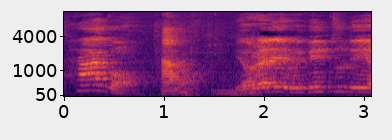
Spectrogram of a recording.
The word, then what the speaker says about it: Hagoun: If I omit this, then you have to pronounce Hagoun.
